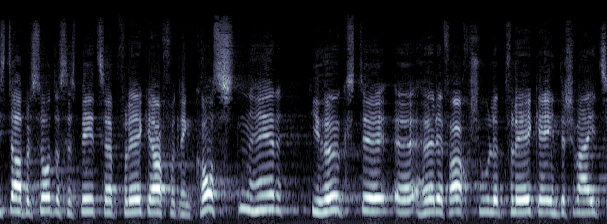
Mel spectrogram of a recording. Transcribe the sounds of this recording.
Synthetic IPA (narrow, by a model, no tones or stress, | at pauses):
ɪstɑːbəzoːdɑsd̥ɑsb̥eːt͡sɛfleːɡəaʊxfɔndeːnkʰɔstn̩heːʁ | d̥iːhøːçstəɦøːɾəfɑχʃuːləp͡fleːɡəɪndɛːɐʃv̥aɪt͡s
